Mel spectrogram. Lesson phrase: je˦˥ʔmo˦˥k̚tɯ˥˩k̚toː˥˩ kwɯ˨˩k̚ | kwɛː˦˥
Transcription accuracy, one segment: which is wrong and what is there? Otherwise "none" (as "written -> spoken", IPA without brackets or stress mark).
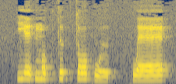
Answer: none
